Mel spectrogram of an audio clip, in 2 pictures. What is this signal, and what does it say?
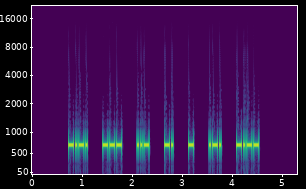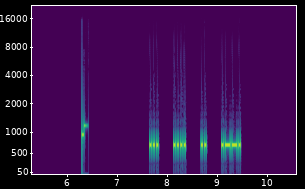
Morse code, heard as a keyed tone, about 34 wpm, spaced as for 20 wpm, 690 Hz. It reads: COUNTRY SHIP
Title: 3x Character Spacing - Top 500 Words - 35wpm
